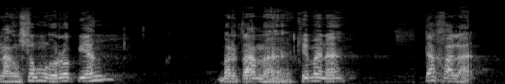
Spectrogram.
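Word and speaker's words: دخل: Kalimah itu kalau 3 huruf, itu membacanya huruf pertama langsung ditekan, biar enggak keliru. Qira'ah ini 3 huruf, kharaja 3 huruf, bacanya langsung qira'ah, kharaja, dakhala.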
